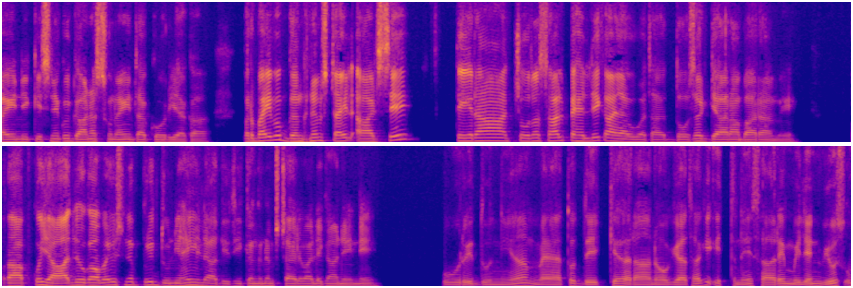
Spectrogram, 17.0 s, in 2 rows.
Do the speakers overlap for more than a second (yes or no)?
no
